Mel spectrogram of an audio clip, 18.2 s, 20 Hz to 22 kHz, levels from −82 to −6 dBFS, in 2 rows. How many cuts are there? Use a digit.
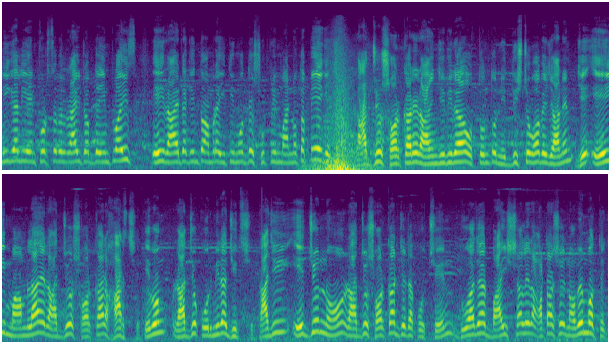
4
